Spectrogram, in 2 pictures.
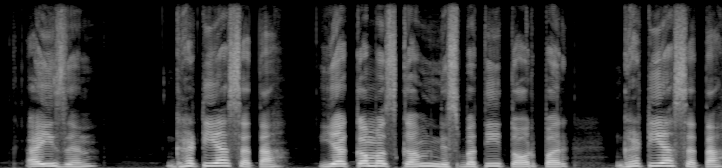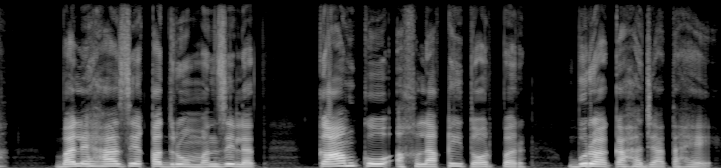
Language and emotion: Urdu, neutral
